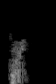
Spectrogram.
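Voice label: Police Dispatch, Scanner audio; Police 1 Dispatch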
